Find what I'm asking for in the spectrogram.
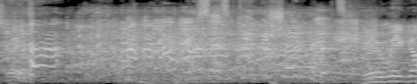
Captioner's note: laughs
